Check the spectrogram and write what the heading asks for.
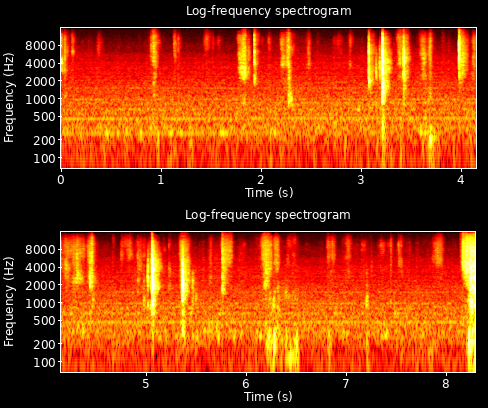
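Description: A paper mailing envelope being handled and opened by hand: scattered crisp rustles and crinkles of paper, busiest in the middle few seconds.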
